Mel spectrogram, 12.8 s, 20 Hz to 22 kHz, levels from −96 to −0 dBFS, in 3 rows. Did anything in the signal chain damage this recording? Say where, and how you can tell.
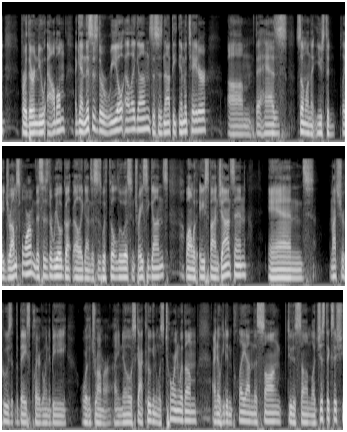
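Yes. The damage is at playback, and it is a wrong sample rate. From start to end, the speech runs twice as fast as natural and sits a full octave high, 12 semitones up. Speed and pitch shift together by exactly the same factor. That locked pairing is the tell. The samples were clocked out at a higher rate than they were captured, with no conversion. The 2.0 ratio fits 16 kHz audio being played at 32 kHz.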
